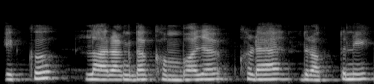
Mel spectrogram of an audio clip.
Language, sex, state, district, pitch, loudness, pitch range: Punjabi, female, Punjab, Fazilka, 230 Hz, -18 LUFS, 220-245 Hz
